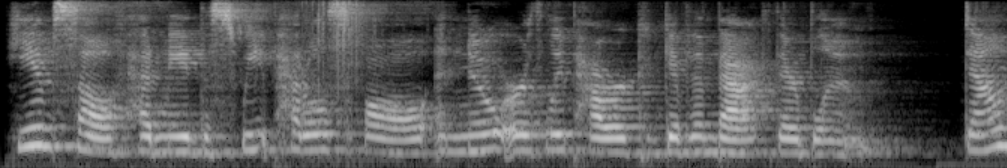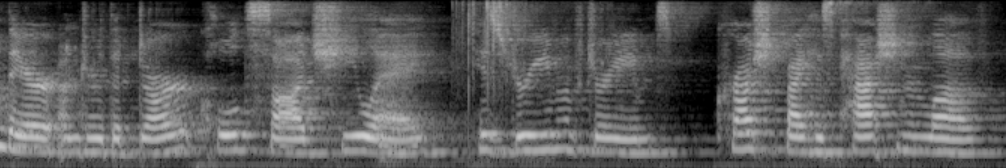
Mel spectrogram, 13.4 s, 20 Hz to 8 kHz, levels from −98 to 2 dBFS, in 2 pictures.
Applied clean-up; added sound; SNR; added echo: none; Coin (dropping); 11 dB; reverberation time 1.1 s.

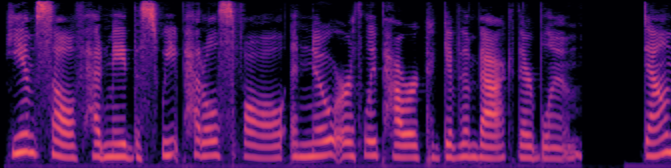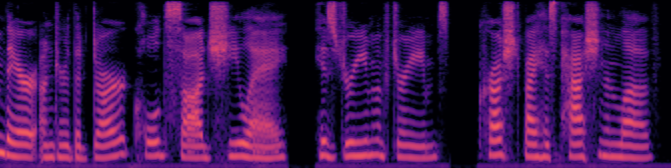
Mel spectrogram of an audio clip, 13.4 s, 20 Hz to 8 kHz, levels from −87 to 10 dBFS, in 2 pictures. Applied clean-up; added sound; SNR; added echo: none; none; none; none.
